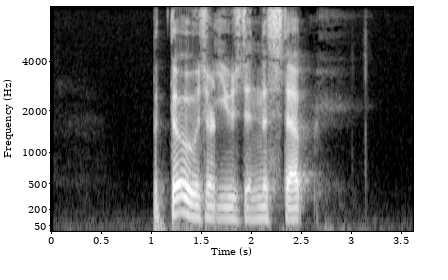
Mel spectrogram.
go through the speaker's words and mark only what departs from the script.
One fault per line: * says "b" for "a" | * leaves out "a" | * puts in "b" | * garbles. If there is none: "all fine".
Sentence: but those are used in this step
all fine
